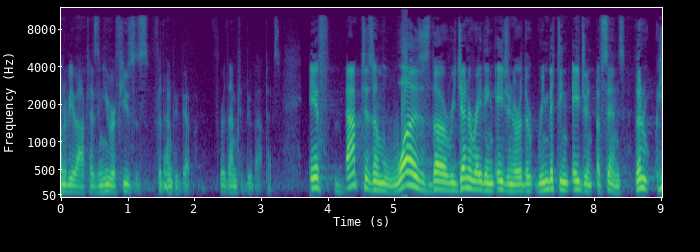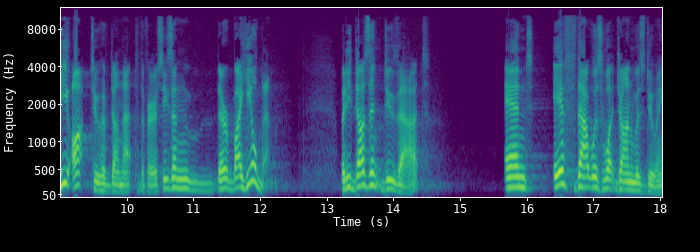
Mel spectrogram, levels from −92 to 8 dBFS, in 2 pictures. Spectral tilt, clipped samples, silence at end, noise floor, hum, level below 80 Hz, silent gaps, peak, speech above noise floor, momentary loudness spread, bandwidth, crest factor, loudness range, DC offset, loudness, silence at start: -7 dB/octave; under 0.1%; 0 s; -78 dBFS; none; -66 dBFS; none; 0 dBFS; 63 dB; 15 LU; 10.5 kHz; 16 dB; 8 LU; under 0.1%; -15 LUFS; 0 s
